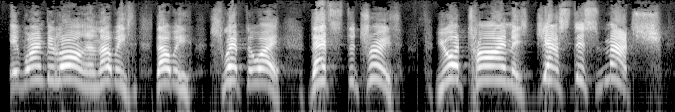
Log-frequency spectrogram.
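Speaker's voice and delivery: loud, high, fervent sermon delivery; pulpit-pounding preaching voice; full-force preaching. Acted. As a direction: preach it out big to the congregation.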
